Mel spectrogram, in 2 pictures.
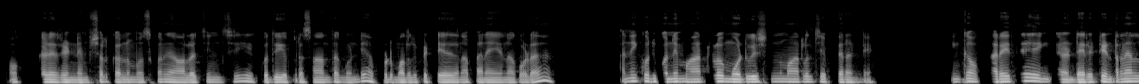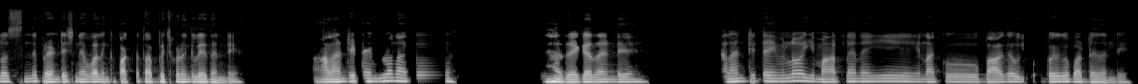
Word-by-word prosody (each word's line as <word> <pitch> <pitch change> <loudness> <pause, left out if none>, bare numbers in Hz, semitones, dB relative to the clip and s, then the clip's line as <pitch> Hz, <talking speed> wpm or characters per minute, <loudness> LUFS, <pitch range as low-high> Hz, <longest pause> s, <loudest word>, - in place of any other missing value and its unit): ఒక్క 110 +1 -12 0.2
2 105 -1 +1
నిమిషాలు 105 +3 -3
కళ్ళు 105 0 0
మూసుకొని 110 +2 -3
ఆలోచించి 105 +3 -3 0.2
కొద్దిగా 110 0 +1
ప్రశాంతంగా 105 0 -3
ఉండి 110 +9 -3
అప్పుడు 110 -1 -6
మొదలుపెట్టు 105 +2 -2
ఏదైనా 105 +1 0
పని 105 0 -1
ఐనా 105 0 -2
కూడా", 105 +7 0 0.9
అని 145 +3 -1
కొన్ని 140 -2 +1
కొన్ని 130 +1 +2
మాటలు 125 +3 0
మోటివేషనల్ 125 +2 +2
మాటలు 125 0 -1
చెప్పారండి. 110 -1 -3 0.9
ఇంకా 125 +3 -3
ఒకసారైతే 130 +6 -1 0.2
ఇంకా 115 -2 -3
డైరెక్ట్ 115 +3 +2
ఇంటర్నల్ 135 +2 +2
వస్తుంది, 135 +2 -3
ప్రజెంటేషన్ 125 +1 +3
ఇవ్వాలి. 125 -1 +4
ఇంక 120 - -9
పక్క 105 +4 -3
తప్పించుకోవడానికి 120 +1 +3
లేదండి. 105 -1 +2 0.9
అలాంటి 125 +4 +5
టైమ్‌లో 140 +3 +3
నాకు 145 -1 -2 1.4
అదే 115 0 +5
కదండీ! 120 0 +3 1.0
అలాంటి 140 +3 0
టైమ్‌లో 145 +3 +1
ఈ - - -1
మాటలనేయి 135 +3 -1 0.4
నాకు 120 0 -4 0.4
బాగా 115 +3 +1 0.3
ఉపయోగపడ్డాదండి. 110 -6 0
120 Hz, 120 wpm, -22 LUFS, 110-130 Hz, 1.4 s, అలాంటి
